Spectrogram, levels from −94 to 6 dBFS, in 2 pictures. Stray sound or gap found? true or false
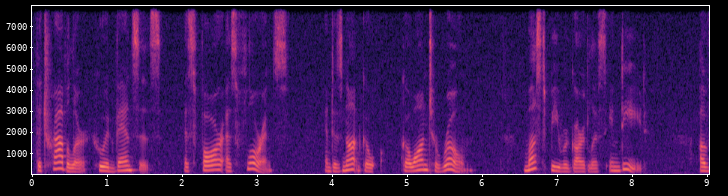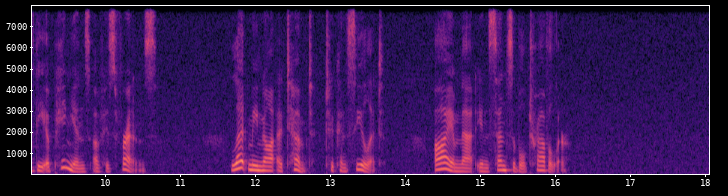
false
